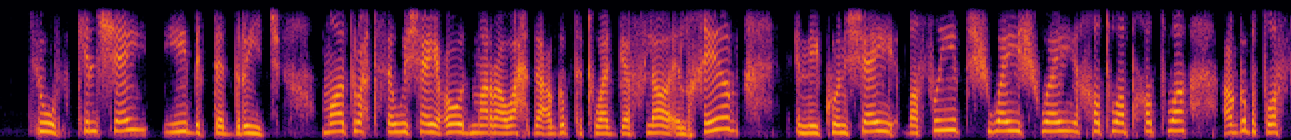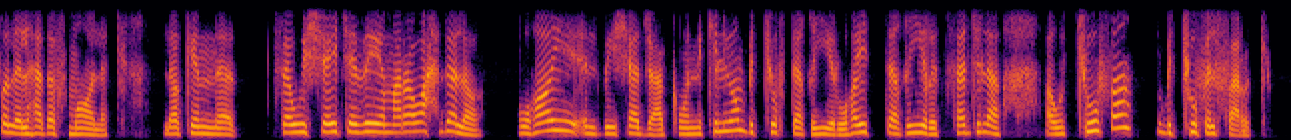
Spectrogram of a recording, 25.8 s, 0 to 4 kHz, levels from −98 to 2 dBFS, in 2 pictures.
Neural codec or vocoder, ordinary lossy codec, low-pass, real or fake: none; none; 3.6 kHz; real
